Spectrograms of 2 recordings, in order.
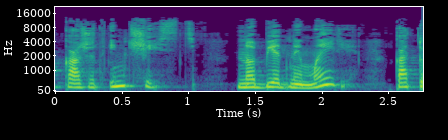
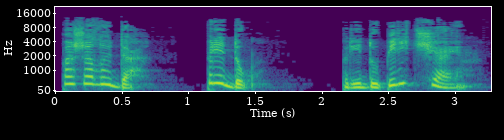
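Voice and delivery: hesitant; 6 semitones higher than usual. A narrator's reading. Margaret agrees to visit the dead girl, mildly hesitant. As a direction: agree haltingly, with short pauses. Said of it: "потом неуверенно ответила".

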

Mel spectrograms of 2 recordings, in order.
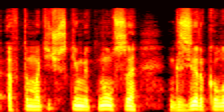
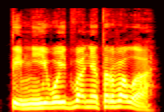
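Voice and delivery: pained yell; 7 semitones higher, 4 dB louder, faster than usual. Acted. Derek cries out in pain.

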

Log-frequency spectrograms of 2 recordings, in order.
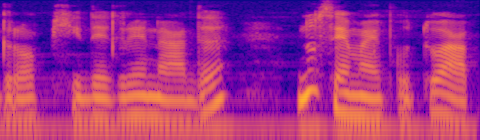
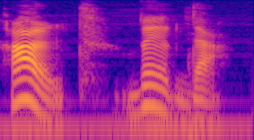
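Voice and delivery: sharp sentry shout into the night; shouted halt; 8 dB louder, much slower than usual. A narrator's reading. Sentry shouting at soldiers in the dark, shouted. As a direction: call out like a guard. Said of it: "o voce strigă în noapte".

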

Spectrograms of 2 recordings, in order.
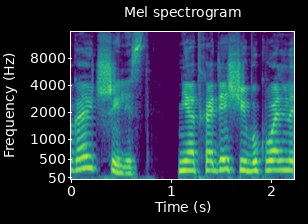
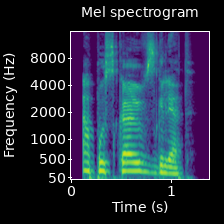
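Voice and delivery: ordinary delivery

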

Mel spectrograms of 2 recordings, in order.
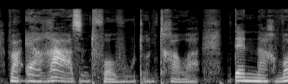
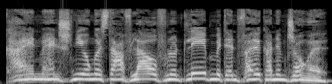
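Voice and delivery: Shere Khan howls the demand, louder and higher; a tiger's raised howling demand; 5 semitones higher, 6 dB louder than usual. A narrator's reading. Shere Khan howling at the wolf pack, raised and loud. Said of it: "heulte Shere Khan".

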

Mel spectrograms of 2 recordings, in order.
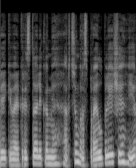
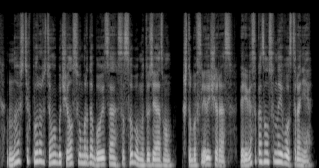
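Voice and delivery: normal talking voice

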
